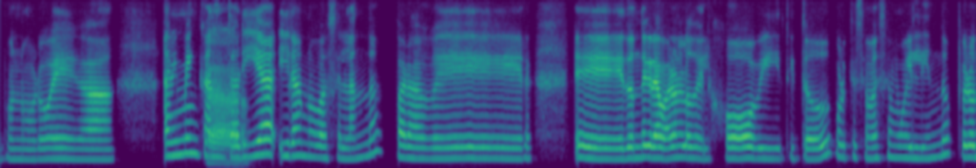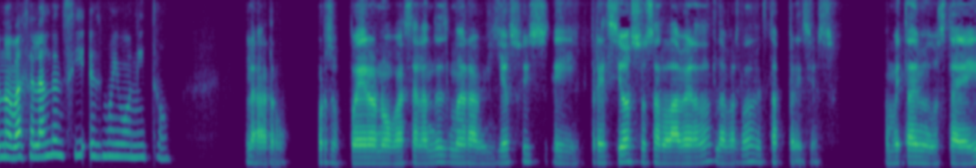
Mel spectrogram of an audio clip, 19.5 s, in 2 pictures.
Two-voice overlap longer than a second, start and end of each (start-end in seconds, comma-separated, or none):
none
